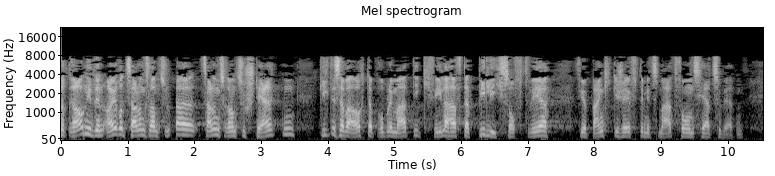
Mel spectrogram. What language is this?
German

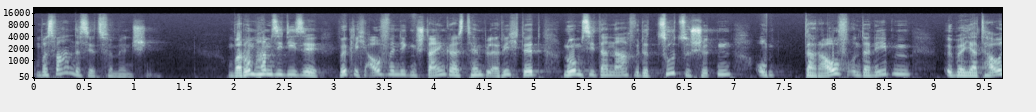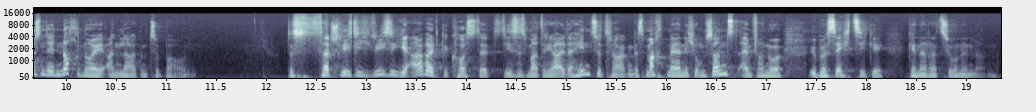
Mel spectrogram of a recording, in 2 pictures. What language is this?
German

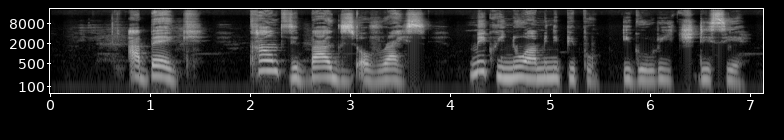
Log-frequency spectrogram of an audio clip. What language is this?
Nigerian Pidgin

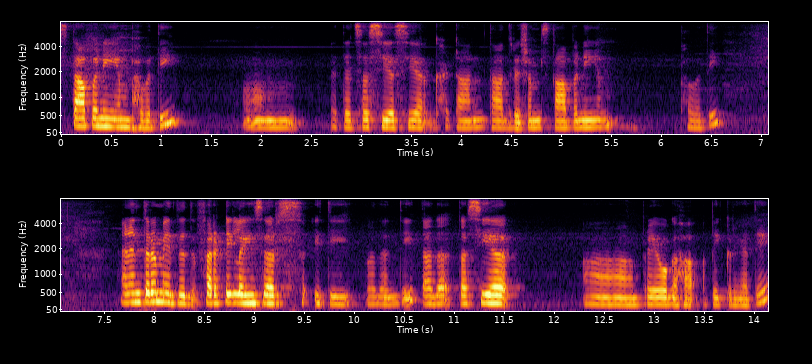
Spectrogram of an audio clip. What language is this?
Sanskrit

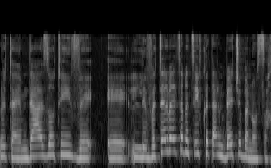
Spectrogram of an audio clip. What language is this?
Hebrew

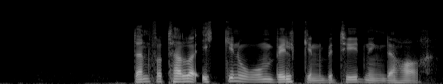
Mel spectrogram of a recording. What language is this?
Norwegian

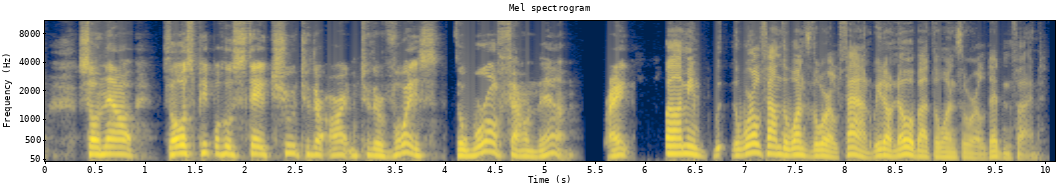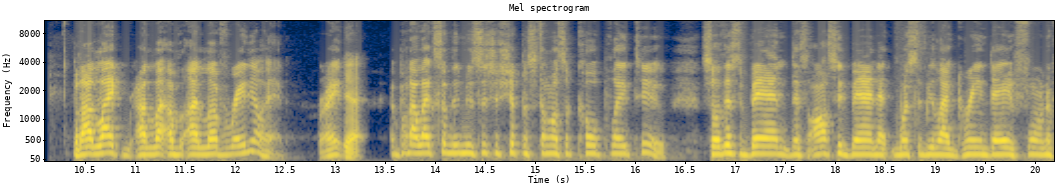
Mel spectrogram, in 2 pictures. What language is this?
English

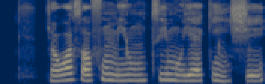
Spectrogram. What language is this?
Yoruba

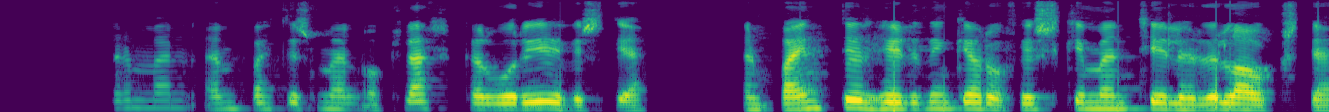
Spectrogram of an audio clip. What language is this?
Icelandic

